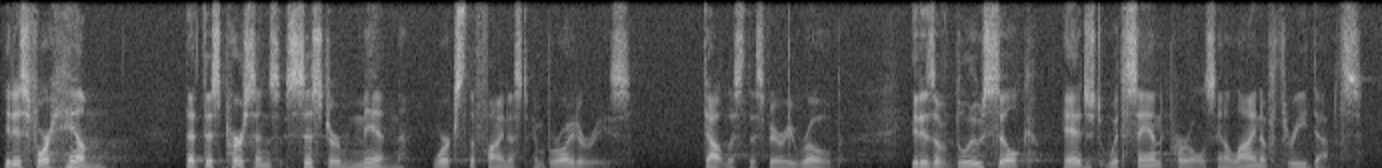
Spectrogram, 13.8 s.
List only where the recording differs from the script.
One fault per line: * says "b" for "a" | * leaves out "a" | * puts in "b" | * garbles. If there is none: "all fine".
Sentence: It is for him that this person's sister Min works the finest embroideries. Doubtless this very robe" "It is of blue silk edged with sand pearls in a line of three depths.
all fine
